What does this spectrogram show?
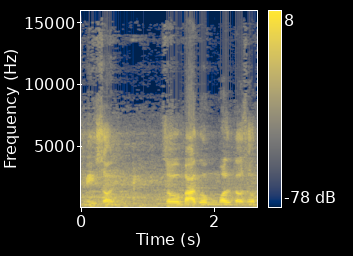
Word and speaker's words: Maison: Saglit, hanapin muna namin sa Google kung paano yung tamang pronunciation. Maison. Yun, so narinig nyo kung paano i-pronounce yun. Maison.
